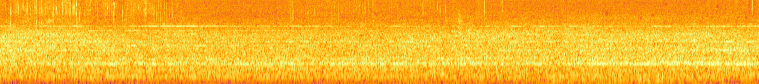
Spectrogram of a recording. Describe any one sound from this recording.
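A long freight train rumbles and clatters steadily along the tracks.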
